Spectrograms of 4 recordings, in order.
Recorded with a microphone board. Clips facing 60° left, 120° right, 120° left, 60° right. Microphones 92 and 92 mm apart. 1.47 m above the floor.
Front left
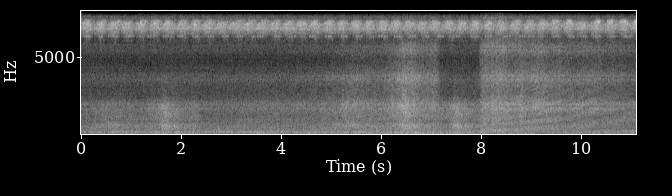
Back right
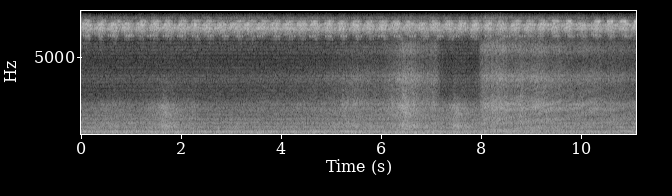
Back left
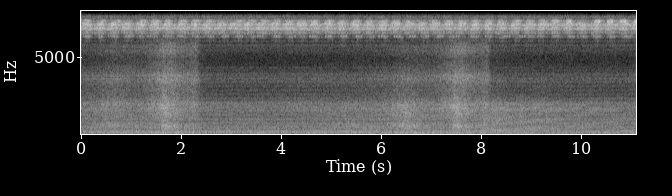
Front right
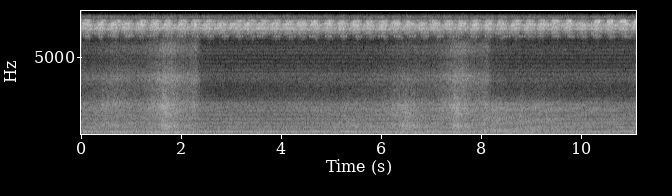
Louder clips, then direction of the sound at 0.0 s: Back right 5 dB, front right 1 dB; 130° right.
